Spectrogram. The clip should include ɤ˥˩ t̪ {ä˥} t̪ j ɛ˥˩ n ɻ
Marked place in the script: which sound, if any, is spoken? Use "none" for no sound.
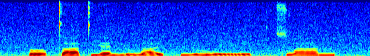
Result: ä˥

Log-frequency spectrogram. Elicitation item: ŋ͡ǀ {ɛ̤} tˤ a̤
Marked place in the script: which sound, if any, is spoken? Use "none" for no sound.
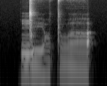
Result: e̤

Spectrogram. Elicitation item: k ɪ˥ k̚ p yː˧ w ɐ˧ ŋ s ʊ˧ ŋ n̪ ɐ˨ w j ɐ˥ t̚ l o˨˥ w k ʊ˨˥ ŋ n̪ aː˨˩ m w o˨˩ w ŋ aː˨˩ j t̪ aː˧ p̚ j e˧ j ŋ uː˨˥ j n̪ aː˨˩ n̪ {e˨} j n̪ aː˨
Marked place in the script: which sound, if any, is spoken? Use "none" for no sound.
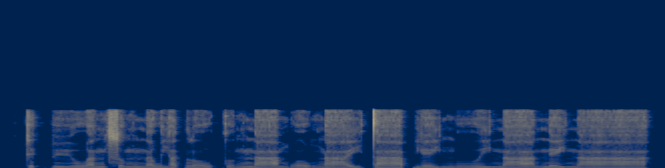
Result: e˥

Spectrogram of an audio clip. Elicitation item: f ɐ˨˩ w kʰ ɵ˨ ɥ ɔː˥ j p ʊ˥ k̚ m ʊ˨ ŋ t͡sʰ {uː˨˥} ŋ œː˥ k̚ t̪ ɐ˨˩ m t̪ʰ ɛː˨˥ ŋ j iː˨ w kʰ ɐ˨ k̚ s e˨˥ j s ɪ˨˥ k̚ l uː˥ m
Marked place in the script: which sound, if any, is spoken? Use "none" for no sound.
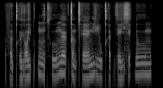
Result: uː˨˥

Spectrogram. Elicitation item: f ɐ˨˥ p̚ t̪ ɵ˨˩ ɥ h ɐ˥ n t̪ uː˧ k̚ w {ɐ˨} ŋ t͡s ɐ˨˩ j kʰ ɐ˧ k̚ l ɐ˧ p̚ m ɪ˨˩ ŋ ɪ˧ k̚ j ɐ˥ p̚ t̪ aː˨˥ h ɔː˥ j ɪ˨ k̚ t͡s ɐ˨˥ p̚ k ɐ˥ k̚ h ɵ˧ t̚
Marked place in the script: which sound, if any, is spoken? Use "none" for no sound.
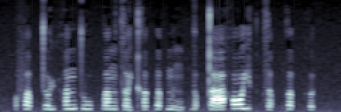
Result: ɐ˧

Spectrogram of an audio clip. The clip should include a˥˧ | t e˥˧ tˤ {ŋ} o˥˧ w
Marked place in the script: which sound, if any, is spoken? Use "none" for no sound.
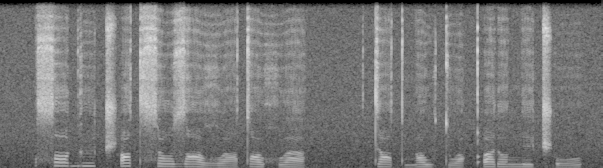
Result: ŋ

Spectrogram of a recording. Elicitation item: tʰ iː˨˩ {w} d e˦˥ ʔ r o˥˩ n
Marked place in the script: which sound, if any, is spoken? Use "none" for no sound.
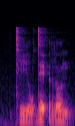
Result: w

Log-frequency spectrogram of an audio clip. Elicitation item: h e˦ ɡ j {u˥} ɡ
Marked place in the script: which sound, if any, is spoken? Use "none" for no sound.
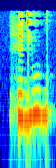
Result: u˥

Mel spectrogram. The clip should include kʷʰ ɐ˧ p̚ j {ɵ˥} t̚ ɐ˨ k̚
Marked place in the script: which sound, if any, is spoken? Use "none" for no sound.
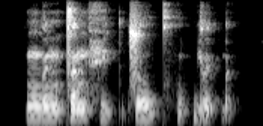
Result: ɵ˨˥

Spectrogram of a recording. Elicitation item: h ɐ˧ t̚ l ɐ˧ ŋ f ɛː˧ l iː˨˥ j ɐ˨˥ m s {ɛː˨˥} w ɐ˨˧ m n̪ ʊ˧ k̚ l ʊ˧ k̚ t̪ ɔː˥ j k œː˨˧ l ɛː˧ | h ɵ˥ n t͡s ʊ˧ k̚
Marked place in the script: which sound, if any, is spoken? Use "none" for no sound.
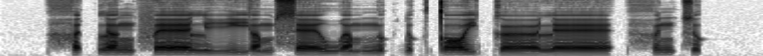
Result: ɛː˨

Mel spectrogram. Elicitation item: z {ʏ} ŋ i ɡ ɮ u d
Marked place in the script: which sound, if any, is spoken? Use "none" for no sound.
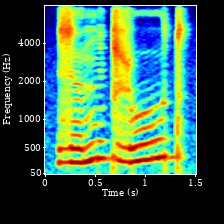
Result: ʏ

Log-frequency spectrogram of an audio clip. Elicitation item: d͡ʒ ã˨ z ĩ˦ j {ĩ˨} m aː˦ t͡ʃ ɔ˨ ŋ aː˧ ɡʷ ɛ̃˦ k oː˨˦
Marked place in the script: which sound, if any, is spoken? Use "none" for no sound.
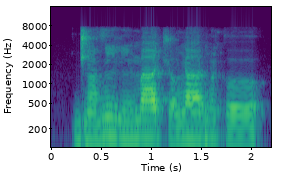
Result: ĩ˨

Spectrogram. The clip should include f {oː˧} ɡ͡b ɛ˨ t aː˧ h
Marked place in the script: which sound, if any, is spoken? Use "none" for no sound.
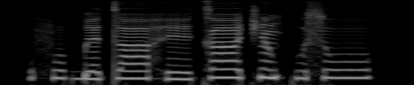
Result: o˧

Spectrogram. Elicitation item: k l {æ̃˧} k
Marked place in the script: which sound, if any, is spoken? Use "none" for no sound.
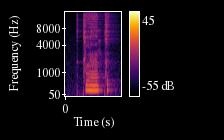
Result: ɛ̃˧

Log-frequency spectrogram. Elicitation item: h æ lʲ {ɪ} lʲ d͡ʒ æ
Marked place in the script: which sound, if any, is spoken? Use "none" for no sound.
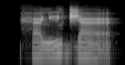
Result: i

